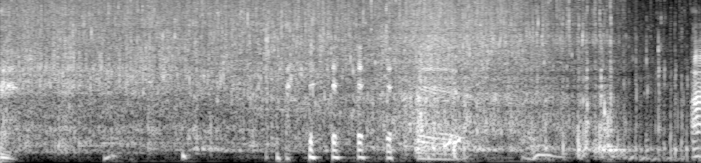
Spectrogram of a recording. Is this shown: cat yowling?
no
